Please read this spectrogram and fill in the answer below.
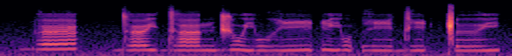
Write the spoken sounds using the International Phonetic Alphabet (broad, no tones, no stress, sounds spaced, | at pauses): bʱ œ | dʱ œː j dʱ ɜː n d͡ʒ u j u ɣ iː ʔ i j u ʔ ɦ iː dʱ i ʔ ǁ ɨː j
